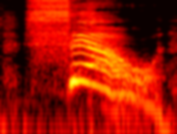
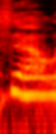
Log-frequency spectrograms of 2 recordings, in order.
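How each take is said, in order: First: The name begins with a hissing s sound. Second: The name begins with a buzzing z sound. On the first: A commentator insisted this is the correct name. "it's Sell. You should pronounce it Sell" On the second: This is the way the speaker always heard it. "his name isn't Zell"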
